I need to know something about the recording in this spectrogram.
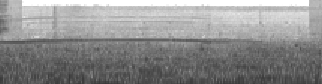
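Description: Underwater ambient sound from the camera: a dense low rumble with one steady high whine that rises slightly in pitch and fades out about three and a half seconds in.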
